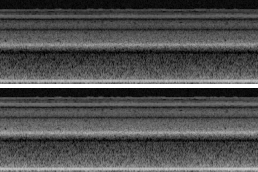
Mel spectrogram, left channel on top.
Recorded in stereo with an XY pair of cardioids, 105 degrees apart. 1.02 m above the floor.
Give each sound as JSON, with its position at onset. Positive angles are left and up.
{"t": 0.0, "sound": "a machine running", "azimuth_deg": -25}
